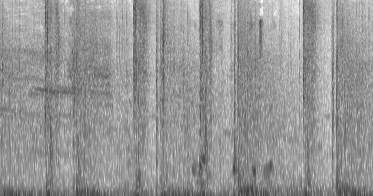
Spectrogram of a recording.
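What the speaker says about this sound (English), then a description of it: "I think that blew up without me actually hitting it there" Wooden barrels blow up in a Steam VR archery game on the HTC Vive, giving a series of sharp, separate blasts and thuds spaced about a second apart. A brief spoken word comes in partway through.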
